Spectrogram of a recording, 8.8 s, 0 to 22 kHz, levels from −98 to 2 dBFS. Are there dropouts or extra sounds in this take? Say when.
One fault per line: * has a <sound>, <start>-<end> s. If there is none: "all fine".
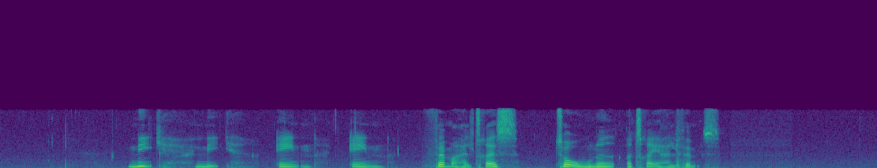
all fine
